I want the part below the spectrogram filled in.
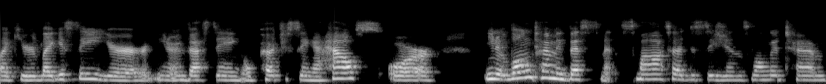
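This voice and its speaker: Fairly even intonation and a fairly slow pace in a woman's speech. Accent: Australian. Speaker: tarot reader and craft youtuber. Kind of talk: livestream tarot reading. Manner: casual.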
